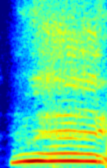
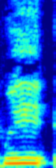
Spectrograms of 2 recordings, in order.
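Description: First: Loud, high mock wail; imitated hysterical bawling. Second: Small, high, soft mock cry; a tiny imitation whimper; imitated little whimper. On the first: Imitating a small child bawling at a voice, hysterical mock wail. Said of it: "bawl, like, hysterically". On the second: Imitating a small child barely crying, soft mock whimper. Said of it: "It wasn't just like".

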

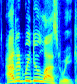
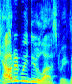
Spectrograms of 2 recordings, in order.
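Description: First: A touch higher, voicing an imagined listener; lightly voiced fan asking; mock listener question. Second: Said in the usual way. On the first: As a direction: ask it as the curious listener. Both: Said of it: "I can hear your question".

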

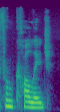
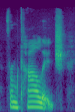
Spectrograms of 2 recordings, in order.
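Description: First: Said in the usual way. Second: Drawn-out American "college"; American accent. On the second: Acted. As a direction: say "college" slowly with an open American "ah". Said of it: "continue reading in my best American accent".

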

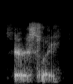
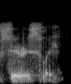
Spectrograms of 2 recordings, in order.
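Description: First: Seriously breathed as a soft unvoiced whisper; whispered repeat. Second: Said in the usual way. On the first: Real, not acted. Grateful worker to hosts, whispered Seriously.

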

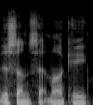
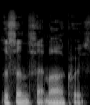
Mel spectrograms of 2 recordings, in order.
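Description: First: Marquis as it is called, mar-KEE. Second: Marquis as it is spelt, MAR-kwiss. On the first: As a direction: say Marquis ending in "key", S silent. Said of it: "they do call it". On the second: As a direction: say Marquis with "kw" and a final S. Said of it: "even though it's spelt". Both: Shown as a demonstration.

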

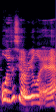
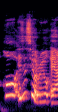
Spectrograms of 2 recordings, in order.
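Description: First: Lightly imitated curiosity; mildly curious coworker. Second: High-pitched imitated astonishment; mock amazement. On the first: Workmates asking about her locks, mildly curious. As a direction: ask with a touch of mock wonder. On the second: Workmates seeing her new braids, mock amazed. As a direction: gush it high, like an amazed coworker.

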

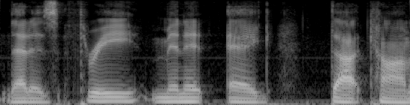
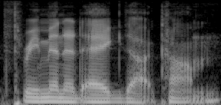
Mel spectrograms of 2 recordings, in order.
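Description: First: Three minute egg dot com said slowly, each word set apart; slow, spelled-out repeat. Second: Said in the usual way. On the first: Shown as a demonstration. Host repeating his website address slowly for listeners. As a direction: say it again slowly so they catch the address.

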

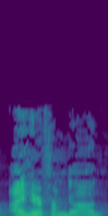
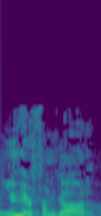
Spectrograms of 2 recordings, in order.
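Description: First: "I" set firmly against "you"; contrastive I. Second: "you hear from God" as the other side's claim; contrastive YOU. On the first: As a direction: stress on "I", the rest falling away. Contrasting his claim with boss's. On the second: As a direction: set "you" against "I", a little louder. Contrasting boss's claim with his own. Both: Retold or imitated.

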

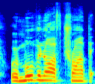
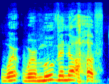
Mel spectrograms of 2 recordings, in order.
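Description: First: Said in the usual way. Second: Laughing. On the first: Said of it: "restates it without laughing". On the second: Real, not acted. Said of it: "laughs mid-phrase".

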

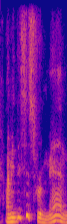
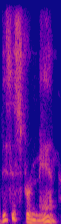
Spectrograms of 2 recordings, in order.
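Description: First: This is for men, pressed harder and louder; emphatic repeat. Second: Said in the usual way. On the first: Real, not acted. Preacher repeating his point to the men, emphatic. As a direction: lean in hard on is.

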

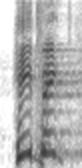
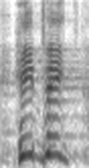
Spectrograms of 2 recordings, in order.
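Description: The two takes are said the same way.

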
